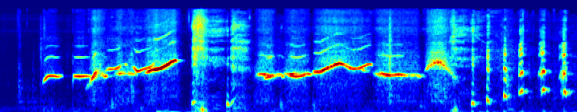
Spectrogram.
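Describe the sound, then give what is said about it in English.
Two people whistle the bouncy cartoon-style intro theme of Ed, Edd n Eddy together, fairly loud, in lilting phrases with short breaks, ending on a run of quick staccato notes. “You and I whistled it together for a little bit, so I got that.”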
